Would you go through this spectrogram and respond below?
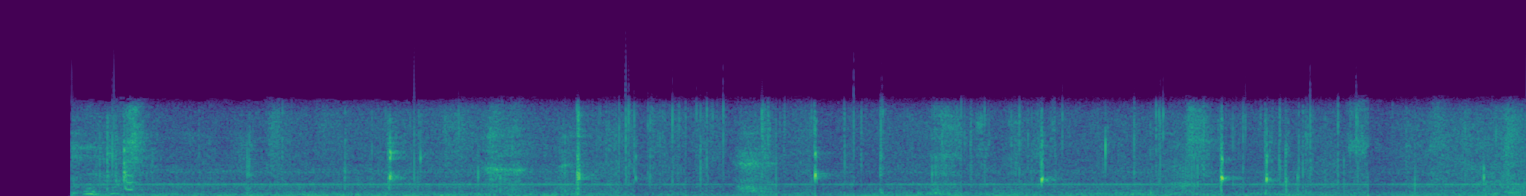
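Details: Described as duelling hiccups: sharp, brief catching sounds recurring at irregular intervals, about six in ten seconds, over quiet room noise; hiccups.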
